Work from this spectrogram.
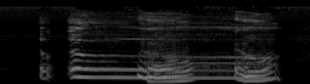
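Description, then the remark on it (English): A short yelp, then a long, loud, wavering wolf-like howl that swoops up and down in pitch twice before cutting off. It is clear, with no talking. “It sounds like sounds like a wolf.”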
